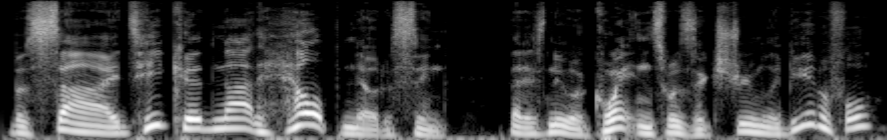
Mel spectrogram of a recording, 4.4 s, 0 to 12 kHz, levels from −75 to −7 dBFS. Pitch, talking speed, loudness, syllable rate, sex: 145 Hz, 175 wpm, -17 LUFS, 6.2 syllables/s, male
